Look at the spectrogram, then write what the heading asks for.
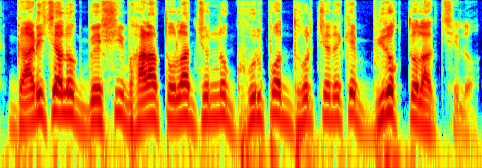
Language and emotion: Bengali, angry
